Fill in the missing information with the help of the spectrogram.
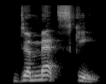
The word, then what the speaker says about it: Demetsky: And today I am with Mandy Demetsky.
